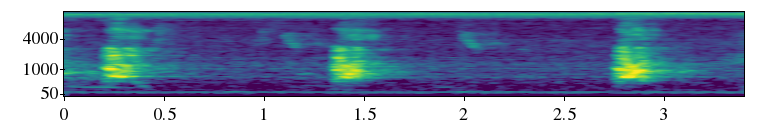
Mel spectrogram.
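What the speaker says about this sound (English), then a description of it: "We got the 2 dogs in the back." Dogs in the back give three short, separate barks spaced about a second apart, heard at moderate distance over a low, steady background hum.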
